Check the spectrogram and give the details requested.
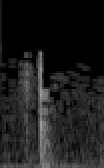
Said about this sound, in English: Shut the door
